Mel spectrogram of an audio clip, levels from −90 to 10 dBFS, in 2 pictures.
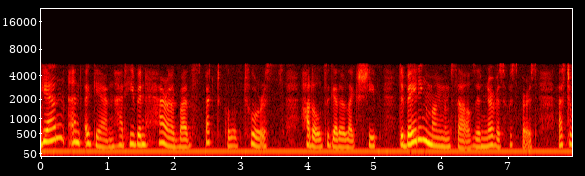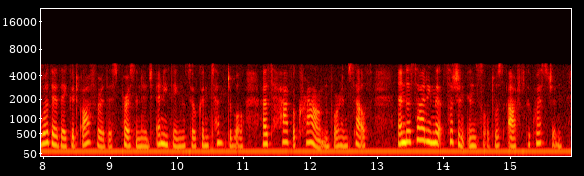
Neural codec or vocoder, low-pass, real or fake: none; 5.4 kHz; real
